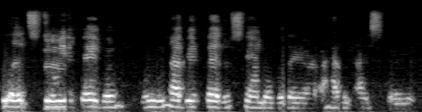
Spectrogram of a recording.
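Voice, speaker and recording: A man's voice: on the high side, huge pitch swings, fast, gravelly, warm tone, lo-fi sound, slight background noise. A man talking casually as a player in a tabletop roleplaying game.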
